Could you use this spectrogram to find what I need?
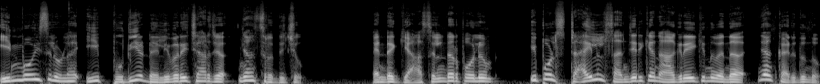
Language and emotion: Malayalam, surprised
